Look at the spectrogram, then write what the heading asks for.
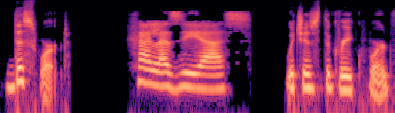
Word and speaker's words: χαλαζίας: is very, very similar to the way you pronounce this word, Χαλαζίας, which is the Greek word for quartz.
